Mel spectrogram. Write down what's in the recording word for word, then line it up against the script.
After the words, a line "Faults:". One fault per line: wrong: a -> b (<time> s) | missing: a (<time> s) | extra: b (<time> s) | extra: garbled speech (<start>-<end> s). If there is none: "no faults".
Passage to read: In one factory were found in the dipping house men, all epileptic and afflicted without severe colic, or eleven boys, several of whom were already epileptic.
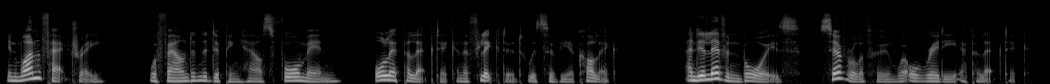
In one factory were found in the dipping house four men, all epileptic and afflicted with severe colic, and eleven boys, several of whom were already epileptic.
Faults:
extra: four (2.7 s)
wrong: without -> with (5.3 s)
wrong: or -> and (6.8 s)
